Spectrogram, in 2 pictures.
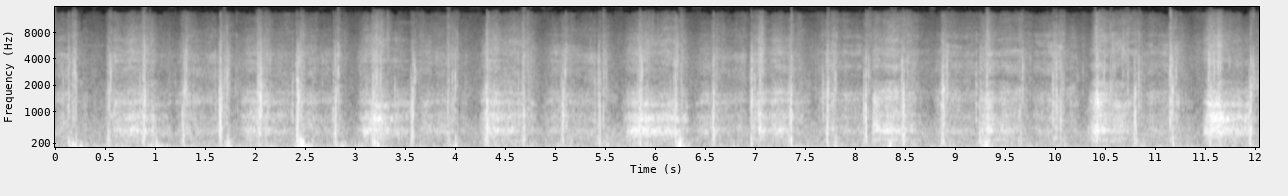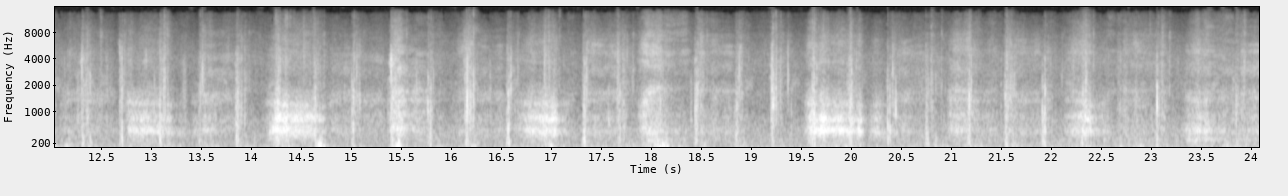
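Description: Footsteps of a person jogging on a packed dirt-and-gravel forest trail: a steady, even stride of footfalls.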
